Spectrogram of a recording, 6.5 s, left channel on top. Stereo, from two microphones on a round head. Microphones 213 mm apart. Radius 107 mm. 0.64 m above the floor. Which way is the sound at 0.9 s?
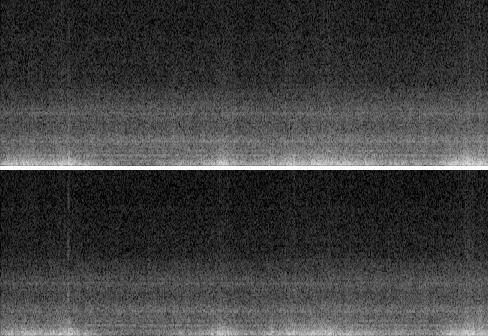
25° right (ahead or behind).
